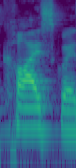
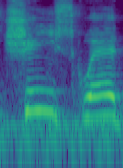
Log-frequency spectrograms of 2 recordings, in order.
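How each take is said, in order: First: Chi starts with a k sound, like Kai. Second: Chi starts with a ch sound, as spelled. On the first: The speaker calls it right. "it's pronounced Kai" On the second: The speaker calls it wrong. "he just completely fucked up the pronunciation"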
